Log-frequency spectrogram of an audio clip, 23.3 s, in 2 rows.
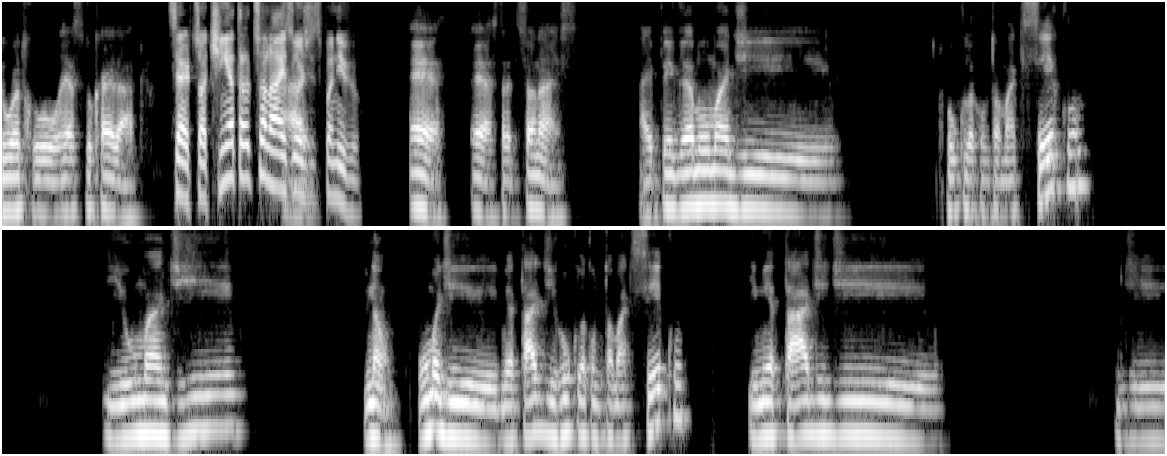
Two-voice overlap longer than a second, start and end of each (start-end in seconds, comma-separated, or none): none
